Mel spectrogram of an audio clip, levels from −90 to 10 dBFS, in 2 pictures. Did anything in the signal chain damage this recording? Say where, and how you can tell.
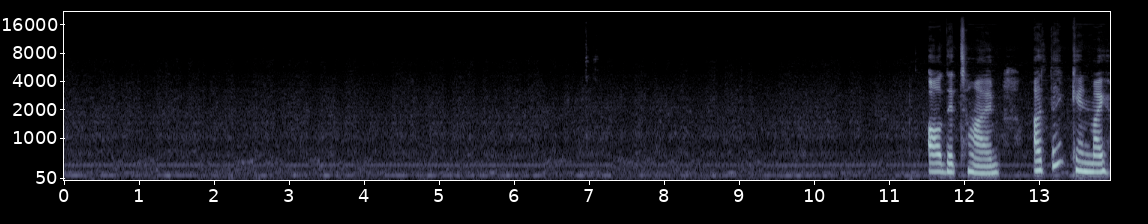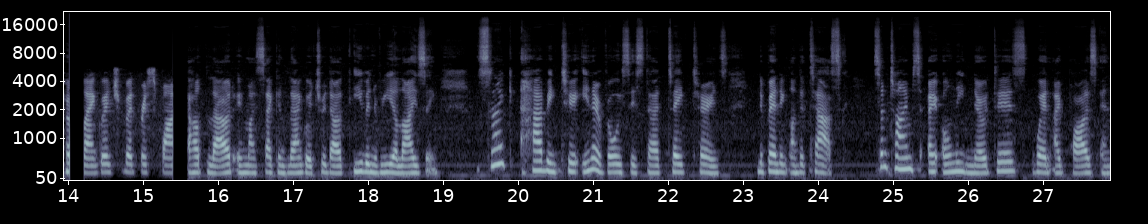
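Yes. Overlapping chunks at the buffer or processing stage leave a brief stutter at 2.74, 7.74, 12.75, 17.76 s (after "my second language without") and 22.77 s (after "inner voices that take"). Each join replays about 7 ms, every 5 s. Unlike a dropout, nothing is lost; a sliver repeats on a fixed grid.

At the input stage, just after "I think in my" at 14.02 s, the audio goes silent for about 0.2 s and returns duller, with nothing above 5.4 kHz. It is roughly 5 dB quieter and has a new noise floor about 40 dB down. It clears again by 15.60 s, before "out loud in my". The likely cause is an input switched to a poorer device. A codec narrowing its bandwidth would not bring a gap, a level shift and different noise all at once.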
